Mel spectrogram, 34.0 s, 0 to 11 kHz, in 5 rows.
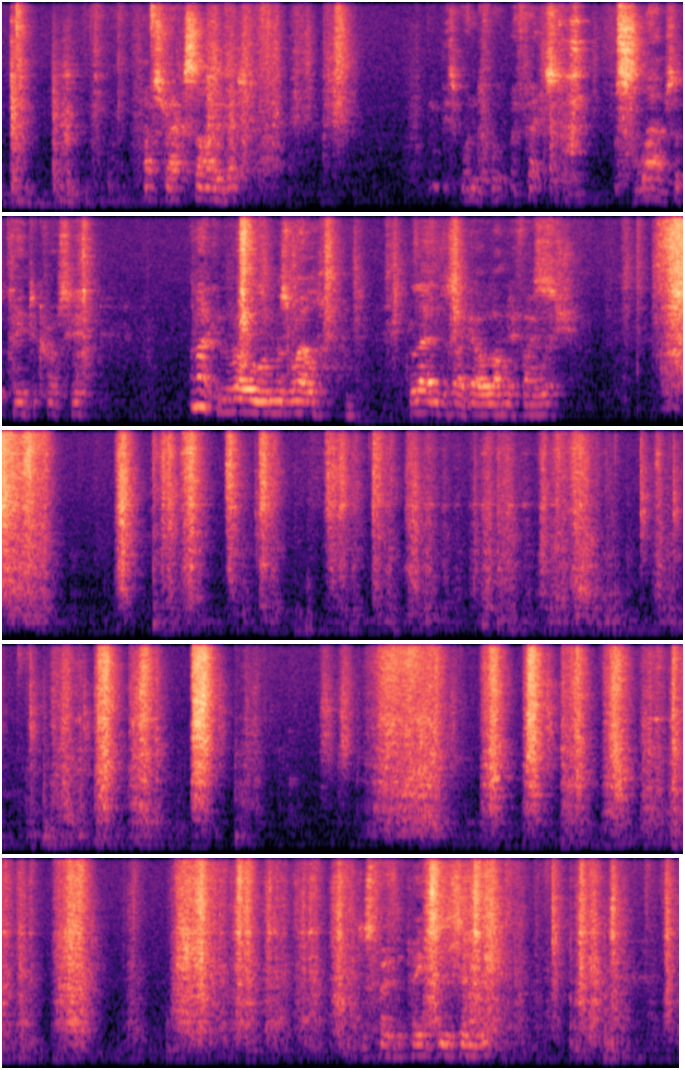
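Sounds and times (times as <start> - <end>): knife scraping paint on canvas: 2.0 - 3.6, 13.2 - 14.2, 14.8 - 34.0.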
